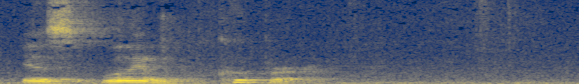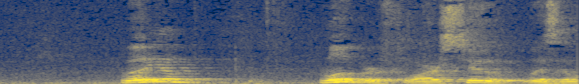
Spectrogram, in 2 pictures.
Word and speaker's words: Cowper: And it's spelled Cowper, but it's pronounced Cooper.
